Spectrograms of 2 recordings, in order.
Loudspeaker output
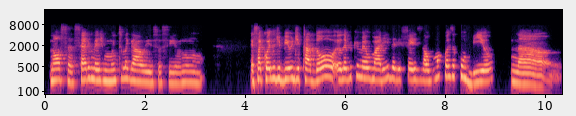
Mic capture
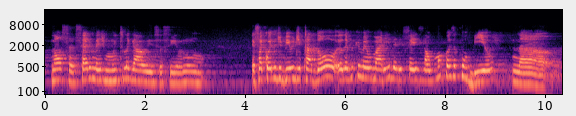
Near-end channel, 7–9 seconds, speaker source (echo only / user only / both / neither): echo only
